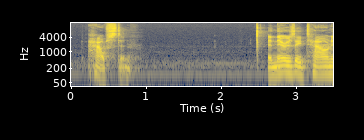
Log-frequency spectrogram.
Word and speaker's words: Houston: There's a town in the state of Georgia that is spelled Houston, that is pronounced Houston.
